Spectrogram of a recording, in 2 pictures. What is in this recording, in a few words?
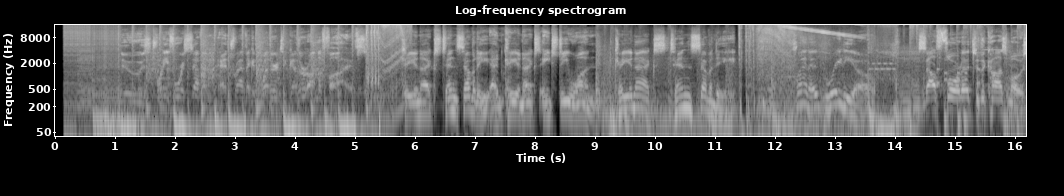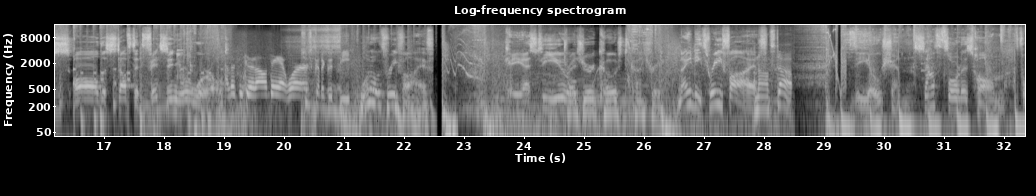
imaging, voiceover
